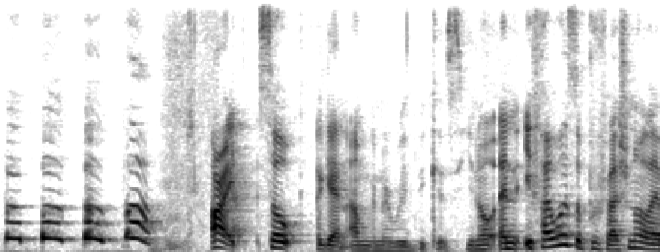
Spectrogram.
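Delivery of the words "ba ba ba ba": high, sung-out "ba, ba, ba, ba"; playful high staccato noises of suspense; mock-dramatic sting. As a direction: imitate a suspense jingle in a very high voice. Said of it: "I was like".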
